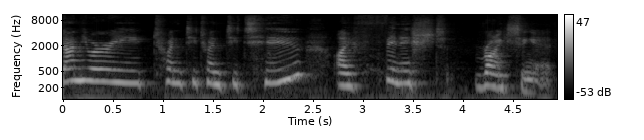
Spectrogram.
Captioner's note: none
